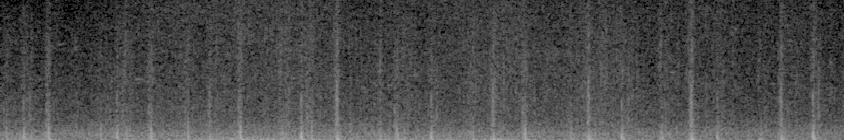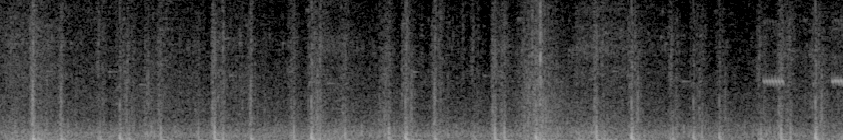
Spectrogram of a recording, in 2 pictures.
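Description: Horse hooves clop steadily on stony ground.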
